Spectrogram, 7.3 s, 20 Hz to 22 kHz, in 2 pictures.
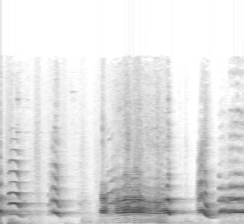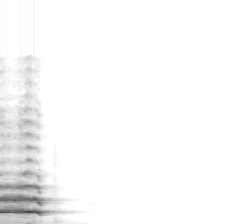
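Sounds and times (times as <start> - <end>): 
chimpanzee screaming: 0.0 - 4.7.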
